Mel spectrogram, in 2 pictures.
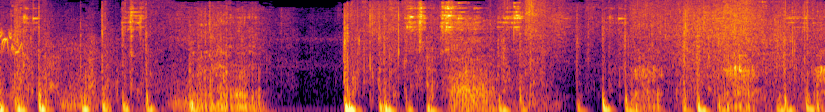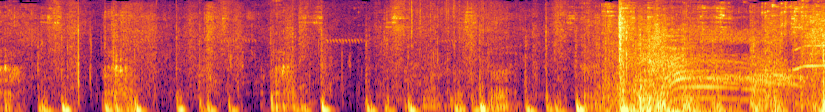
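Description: Horse hooves thud rapidly on soft ground.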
